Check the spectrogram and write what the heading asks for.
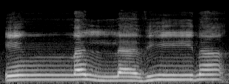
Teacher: ان الذین، ان میں نون پر زبر ہے، اس سے الذین کے لام کے ساتھ ملائیں گے، درمیان میں سے الف یعنی حمزہ کو حذف کیا جائے گا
